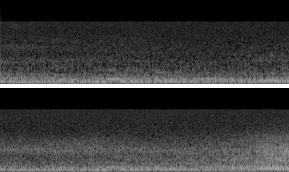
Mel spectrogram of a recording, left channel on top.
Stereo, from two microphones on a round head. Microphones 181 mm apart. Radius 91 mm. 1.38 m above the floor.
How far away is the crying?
I don't hear crying.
